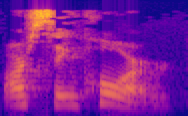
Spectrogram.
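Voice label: "ARCING HORN", English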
